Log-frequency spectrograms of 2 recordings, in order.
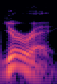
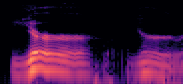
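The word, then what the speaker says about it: Ouray: So got two calls in the people say it's pronounced your way, Colorado. Ure. Yes. Ure.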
